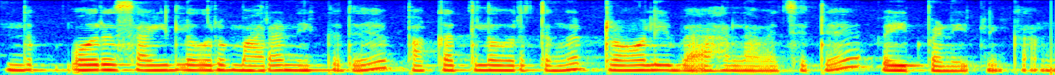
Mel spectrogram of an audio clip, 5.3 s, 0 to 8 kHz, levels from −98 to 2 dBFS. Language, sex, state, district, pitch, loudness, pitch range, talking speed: Tamil, female, Tamil Nadu, Kanyakumari, 200 Hz, -16 LUFS, 195-205 Hz, 160 wpm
